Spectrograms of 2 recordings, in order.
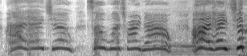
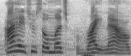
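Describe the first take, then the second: First: Scream-sing it out the window at the noisy neighbour; sung, shouted song line. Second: Said in the usual way. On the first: Retold or imitated. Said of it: "just play that Khalees song".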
